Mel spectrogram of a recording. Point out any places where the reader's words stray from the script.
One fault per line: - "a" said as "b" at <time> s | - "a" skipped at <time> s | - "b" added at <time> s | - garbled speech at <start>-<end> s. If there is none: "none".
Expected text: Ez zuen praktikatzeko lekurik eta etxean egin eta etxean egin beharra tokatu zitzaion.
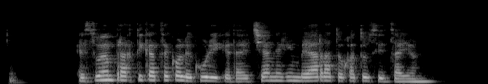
- "eta etxean egin" skipped at 3.1 s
